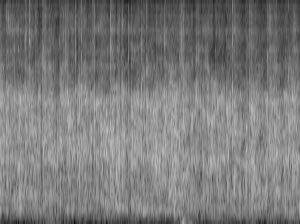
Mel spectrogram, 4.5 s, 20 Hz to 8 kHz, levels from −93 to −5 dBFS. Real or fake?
fake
